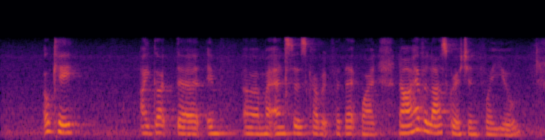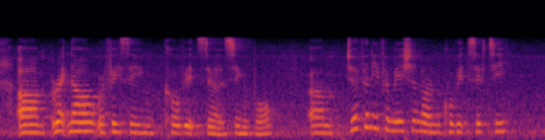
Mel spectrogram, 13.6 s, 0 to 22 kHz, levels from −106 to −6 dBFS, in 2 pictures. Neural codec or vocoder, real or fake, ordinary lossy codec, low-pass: vocoder, 44.1 kHz, 128 mel bands every 512 samples, BigVGAN v2; fake; none; 7.2 kHz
